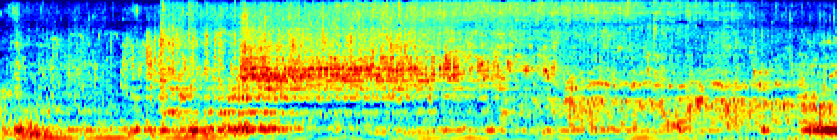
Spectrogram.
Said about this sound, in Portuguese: Claro que não, pelo amor de Deus, puxa essa descarga agora.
